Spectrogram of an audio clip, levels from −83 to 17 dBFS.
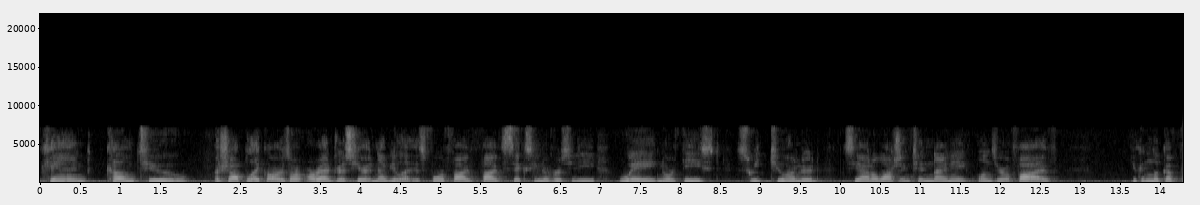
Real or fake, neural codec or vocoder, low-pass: fake; vocoder, 22.05 kHz, 80 mel bands, WaveNeXt; 7.2 kHz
